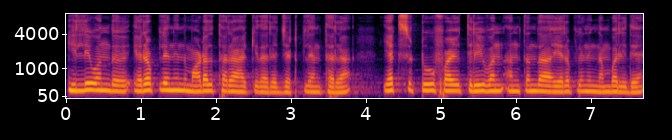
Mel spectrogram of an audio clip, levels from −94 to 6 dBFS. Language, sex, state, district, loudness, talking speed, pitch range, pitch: Kannada, male, Karnataka, Dharwad, -19 LUFS, 165 wpm, 150-180 Hz, 170 Hz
